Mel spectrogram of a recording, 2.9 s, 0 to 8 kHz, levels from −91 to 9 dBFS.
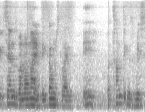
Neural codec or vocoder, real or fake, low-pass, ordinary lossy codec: none; real; none; none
